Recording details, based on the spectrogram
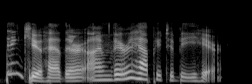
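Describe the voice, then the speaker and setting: A woman's voice: mid-range voice, very animated, fairly quick, a bit bright, no echo. A woman in her forties, answering interview questions thoughtfully with many fillers over a dull lo-fi line. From Sweden. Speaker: guest, program manager.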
